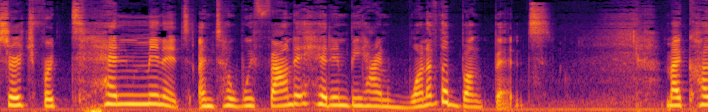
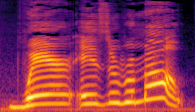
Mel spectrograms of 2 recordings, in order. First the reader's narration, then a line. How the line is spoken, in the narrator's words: one of my cousins yelled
